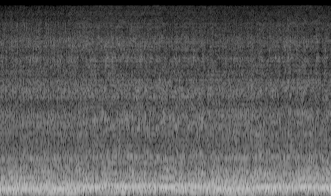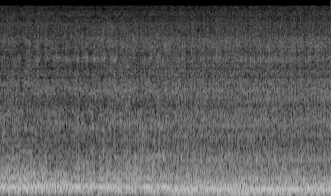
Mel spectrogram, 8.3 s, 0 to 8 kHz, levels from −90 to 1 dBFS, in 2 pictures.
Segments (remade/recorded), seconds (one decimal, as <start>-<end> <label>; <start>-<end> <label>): 0.0-1.0 recorded; 1.0-2.7 remade; 2.7-3.2 recorded; 3.2-6.3 remade; 6.3-8.3 recorded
